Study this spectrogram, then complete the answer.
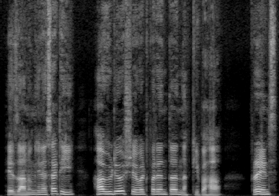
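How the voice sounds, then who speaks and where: A man retells a TV serial episode in a storytelling way. His voice sits slightly high. The recording is dry and close. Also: a little mellow, no echo.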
